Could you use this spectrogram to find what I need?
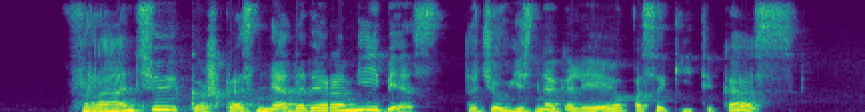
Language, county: Lithuanian, Alytus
